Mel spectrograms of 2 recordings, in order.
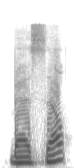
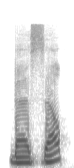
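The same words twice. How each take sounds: The two takes are said the same way.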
